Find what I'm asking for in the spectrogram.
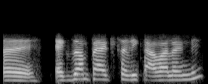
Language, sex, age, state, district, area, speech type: Telugu, female, 60+, Andhra Pradesh, Eluru, urban, conversation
